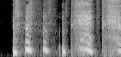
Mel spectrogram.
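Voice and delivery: a light high rabbit chuckle. A narrator's reading. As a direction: chuckle briefly to yourself. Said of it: "then chuckled".

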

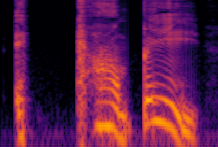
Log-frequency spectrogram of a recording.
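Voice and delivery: high, drawn-out shock; stunned disbelief. A narrator's reading. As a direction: stretch it out, pitched high in disbelief. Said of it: "Teggs's jaw dropped".

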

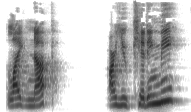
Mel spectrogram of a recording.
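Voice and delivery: loud, incredulous, climbing in pitch; exasperated. A narrator's reading. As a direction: throw the words back in disbelief. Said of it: "bulging with exasperation".

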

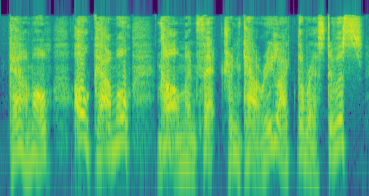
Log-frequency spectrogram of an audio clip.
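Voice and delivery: high, eager dog; coaxing little dog. Acted. Dog speaking in story.

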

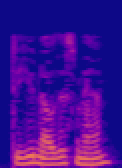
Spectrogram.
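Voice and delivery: usual speaking voice

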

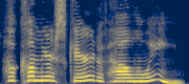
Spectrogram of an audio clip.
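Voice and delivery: put-on high, curious girl voice; curious Shirley. Shirley asking Junie B, high and curious. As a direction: ask it high and nosy.

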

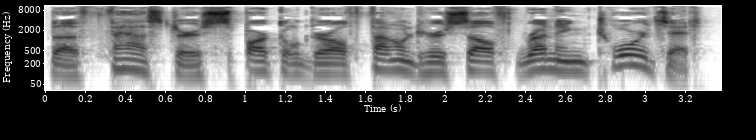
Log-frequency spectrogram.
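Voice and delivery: ordinary delivery

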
